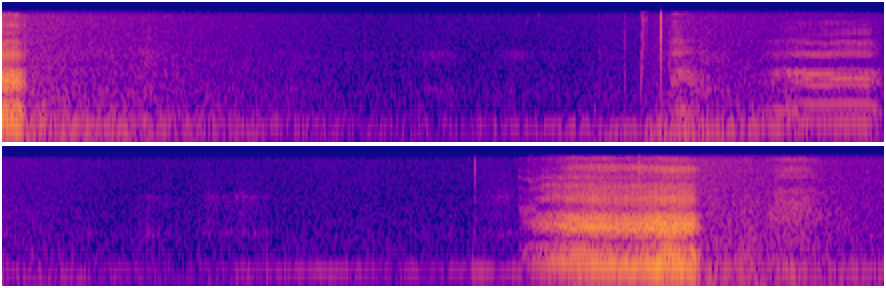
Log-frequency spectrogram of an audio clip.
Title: bulldog snoring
